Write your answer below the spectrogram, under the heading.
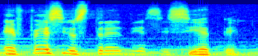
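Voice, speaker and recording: A middle-aged woman preaching a sermon in a church, impassioned and emphatic, rising to loud peaks. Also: medium pitch, slow, music in the background.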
